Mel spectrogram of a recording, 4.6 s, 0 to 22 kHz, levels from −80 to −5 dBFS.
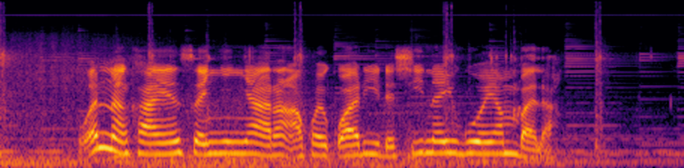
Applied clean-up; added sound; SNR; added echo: none; Explosion + Acoustic guitar; 13 dB; none.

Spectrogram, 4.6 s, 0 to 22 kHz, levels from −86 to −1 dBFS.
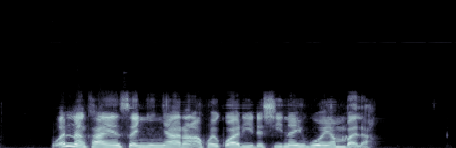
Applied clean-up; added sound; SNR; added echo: neural mask model DeepFilterNet 3.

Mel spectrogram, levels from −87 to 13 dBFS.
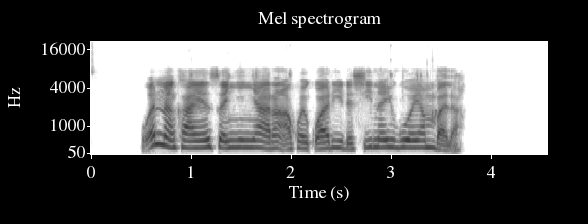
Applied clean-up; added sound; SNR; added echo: neural mask model Resemble Enhance denoiser.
